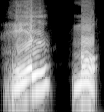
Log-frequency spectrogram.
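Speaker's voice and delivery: "hilmu" with a held L running smoothly into mu; slow "hilmu", L sustained; no bounce. Shown as a demonstration. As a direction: hold the L in "hilmu" without a rebound. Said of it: "ada pantulan".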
